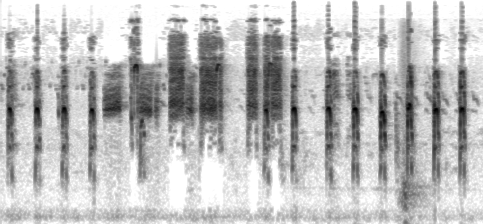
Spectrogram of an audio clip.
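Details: Black francolin hen calling to excite males: rapid clipped ticking notes, roughly four each second, broken in the middle by a few longer, harsher buzzy notes, with faint low background noise.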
